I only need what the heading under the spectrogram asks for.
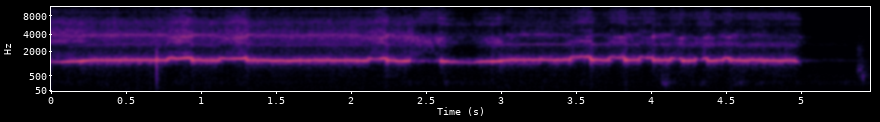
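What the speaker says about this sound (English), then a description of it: "this is a whistle here" An ancient artifact whistle with a reed gives a shrill, steady, piercing tone in a few long sustained blasts with brief wavering breaks, loud and close, then stops abruptly.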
